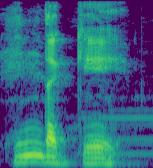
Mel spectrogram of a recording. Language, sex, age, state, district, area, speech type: Kannada, male, 60+, Karnataka, Shimoga, rural, read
